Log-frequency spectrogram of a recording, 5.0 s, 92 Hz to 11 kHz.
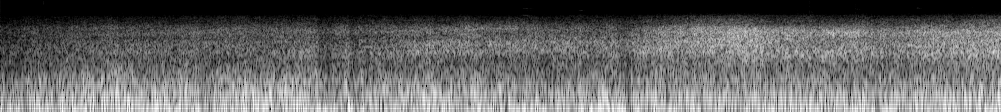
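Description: A steady, loud roar from aircraft at the Farnborough Airshow, with an Airbus A400 on the runway and an A350 on final approach, heard as continuous broadband engine noise mixed with wind buffeting, no voices.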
